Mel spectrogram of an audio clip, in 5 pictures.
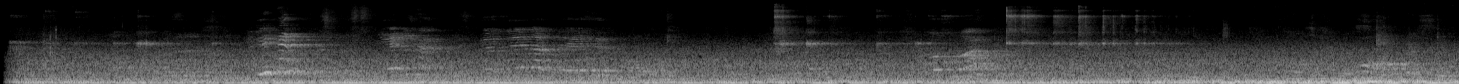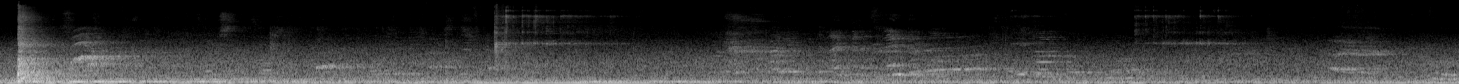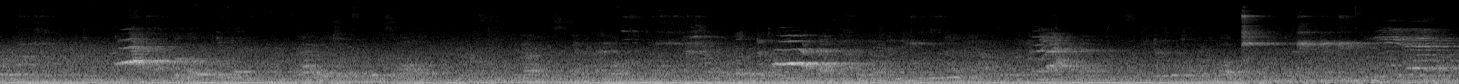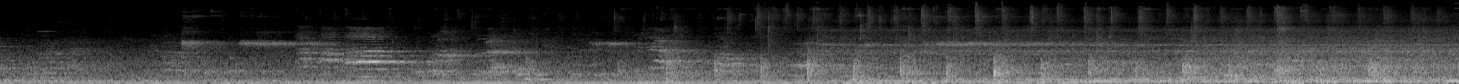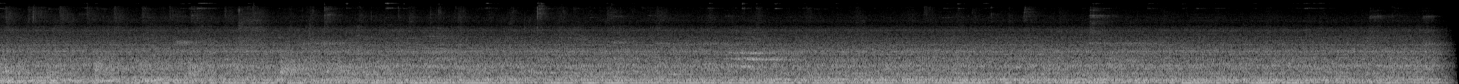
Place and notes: Radio Rijeka, Rijeka, pedestrian passage
Pedestrian passage across/below building of Radio Rijeka.
1 June 2009, 18:20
